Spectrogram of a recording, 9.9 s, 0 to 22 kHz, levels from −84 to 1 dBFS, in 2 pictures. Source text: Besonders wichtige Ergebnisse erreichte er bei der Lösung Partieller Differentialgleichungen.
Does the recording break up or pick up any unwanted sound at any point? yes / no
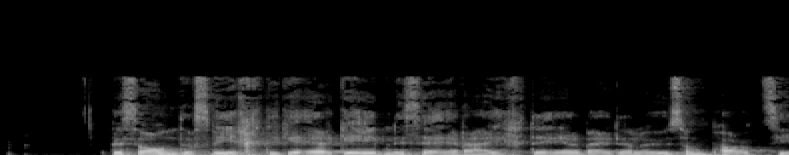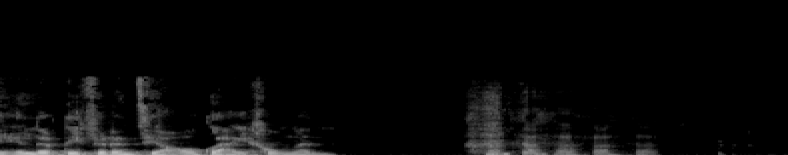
yes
